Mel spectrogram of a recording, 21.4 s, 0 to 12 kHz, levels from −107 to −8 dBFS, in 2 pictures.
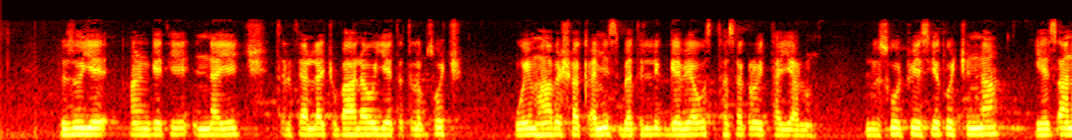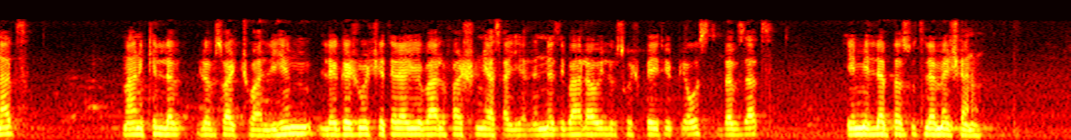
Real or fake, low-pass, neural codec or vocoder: real; 7.2 kHz; none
